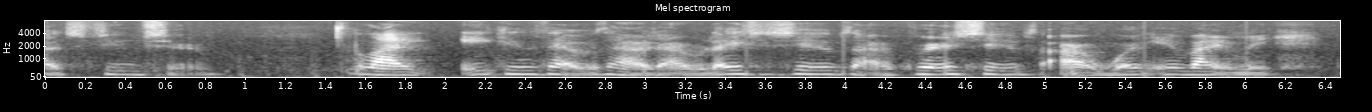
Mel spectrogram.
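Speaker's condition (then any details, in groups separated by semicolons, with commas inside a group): Cerebral palsy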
